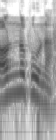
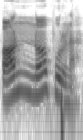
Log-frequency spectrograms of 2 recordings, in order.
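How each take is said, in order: First: Said in the usual way. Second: "অন্নপূর্ণা" slowly as অন্-নো-পূর্ণা; correct pronunciation. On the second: Shown as a demonstration. Teacher answering own question, "অন্নপূর্ণা" slow and split. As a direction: separate the pieces of "অন্নপূর্ণা". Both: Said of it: "সঠিক উচ্চারণ কী হবে".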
